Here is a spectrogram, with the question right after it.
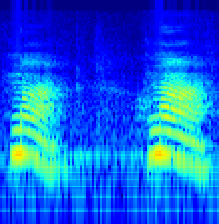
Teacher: just say um and you can't really hear the m very clearly unless you put a vowel after it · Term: voiceless nasals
